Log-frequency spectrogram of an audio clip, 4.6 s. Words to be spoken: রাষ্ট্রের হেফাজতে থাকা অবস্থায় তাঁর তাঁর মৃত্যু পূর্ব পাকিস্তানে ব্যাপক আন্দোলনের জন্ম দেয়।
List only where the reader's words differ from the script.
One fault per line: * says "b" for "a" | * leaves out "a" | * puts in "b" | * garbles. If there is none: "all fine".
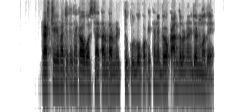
all fine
